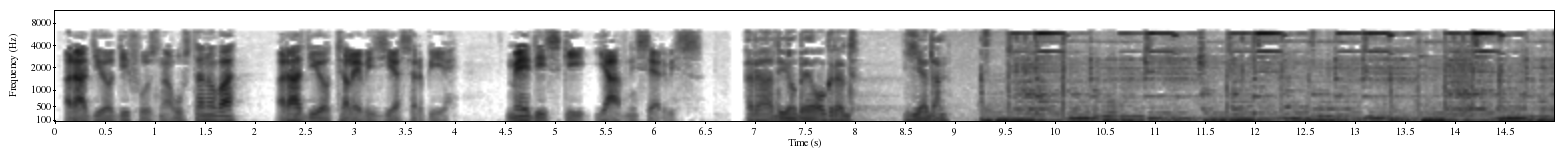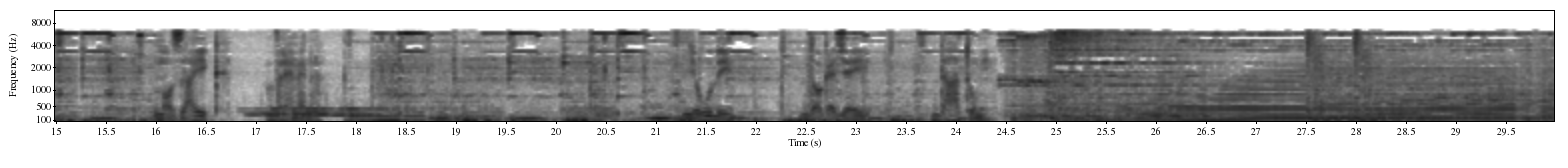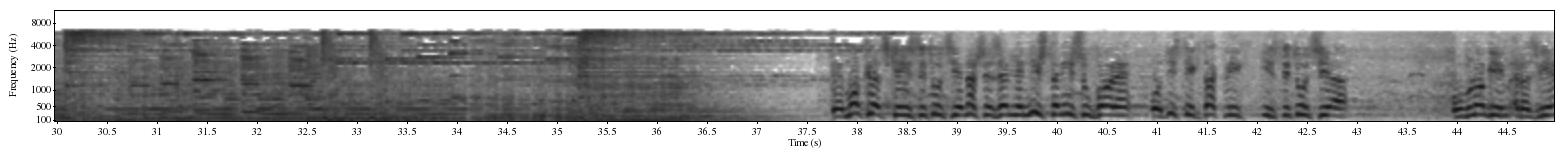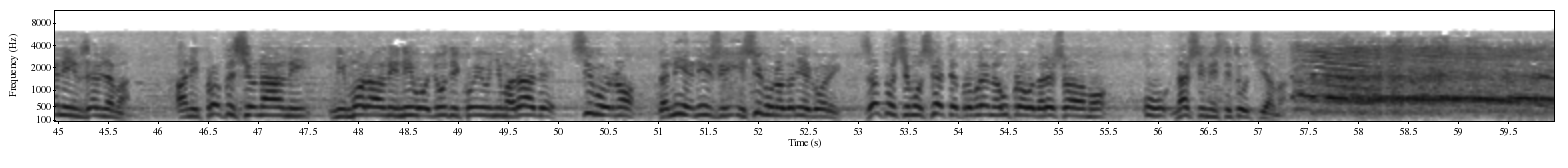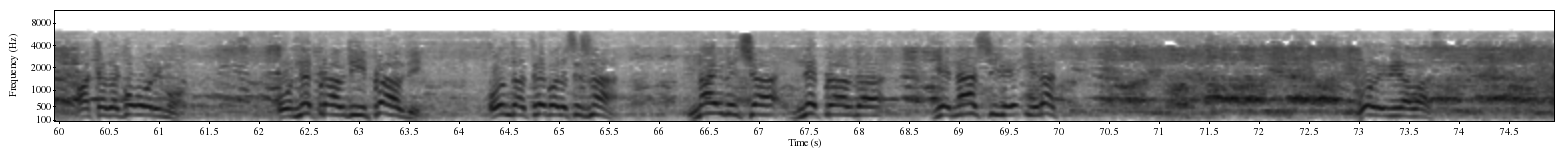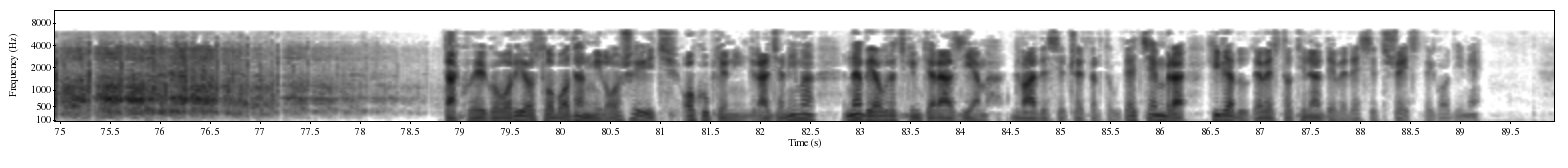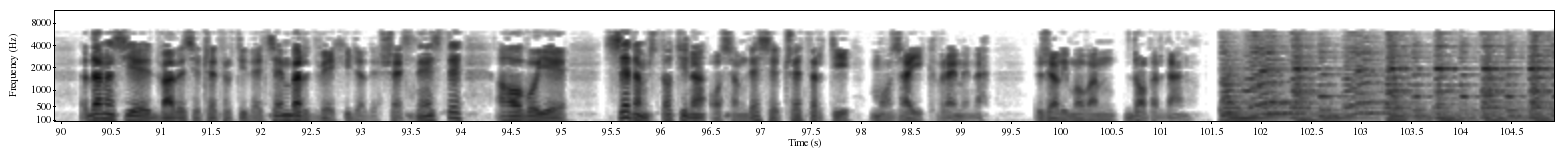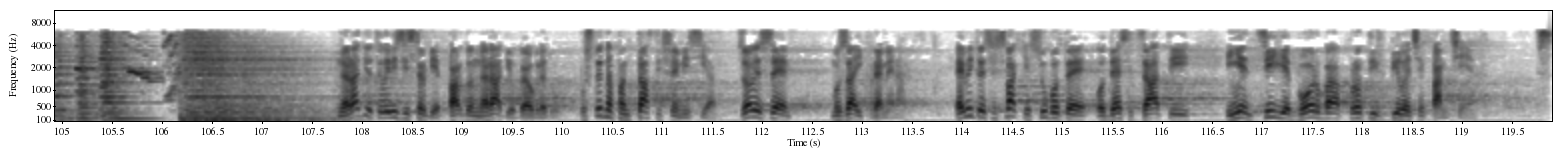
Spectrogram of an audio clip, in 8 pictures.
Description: Овонедељну емисију почињемо говором Слободана Милошевића окупљеним грађанима на Теразијама у Београду, на митингу 'За Србију' 24. децембра 1996. године.
После избора на ред је дошла конференција за новинаре 29. децембра 2003. године.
